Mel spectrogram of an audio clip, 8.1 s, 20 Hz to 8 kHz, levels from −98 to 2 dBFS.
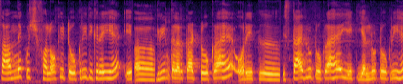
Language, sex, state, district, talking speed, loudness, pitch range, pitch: Hindi, female, Bihar, Kishanganj, 185 wpm, -14 LUFS, 215-265 Hz, 240 Hz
